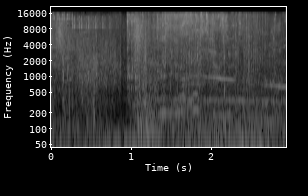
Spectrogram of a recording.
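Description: A spear strikes a metal machine with a loud crash.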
